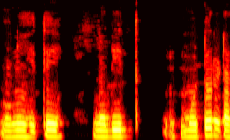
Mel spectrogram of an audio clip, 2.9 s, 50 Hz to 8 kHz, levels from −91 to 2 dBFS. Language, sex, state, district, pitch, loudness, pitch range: Marathi, male, Maharashtra, Pune, 135 Hz, -15 LUFS, 135-140 Hz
